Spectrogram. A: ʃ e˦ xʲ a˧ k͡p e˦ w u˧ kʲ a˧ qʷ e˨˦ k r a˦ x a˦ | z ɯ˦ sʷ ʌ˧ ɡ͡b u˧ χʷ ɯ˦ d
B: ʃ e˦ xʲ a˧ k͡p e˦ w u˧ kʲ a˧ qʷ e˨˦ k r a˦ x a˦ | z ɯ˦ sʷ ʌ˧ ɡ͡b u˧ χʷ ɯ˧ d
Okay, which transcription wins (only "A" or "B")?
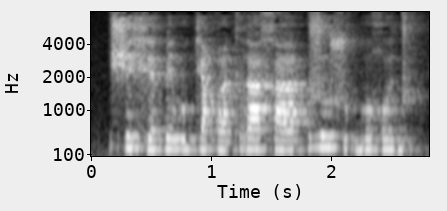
B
